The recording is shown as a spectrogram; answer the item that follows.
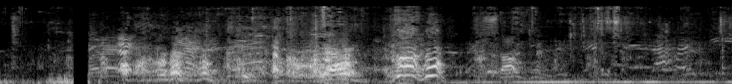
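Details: Aggressive dogs fighting at a dog park: harsh, noisy snarls and growls surge for about three seconds, then a short bark, with people talking and shouting over the scuffle throughout.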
